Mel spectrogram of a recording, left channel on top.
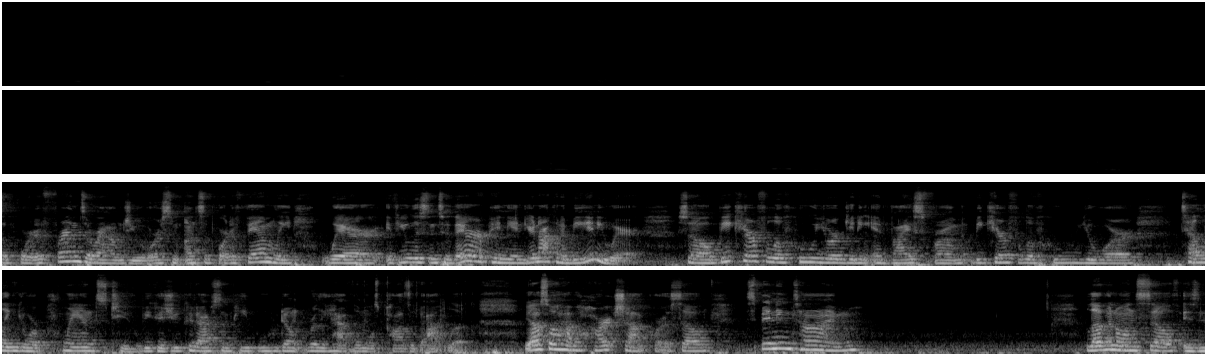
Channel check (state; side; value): silent; left; 55 dB below the other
